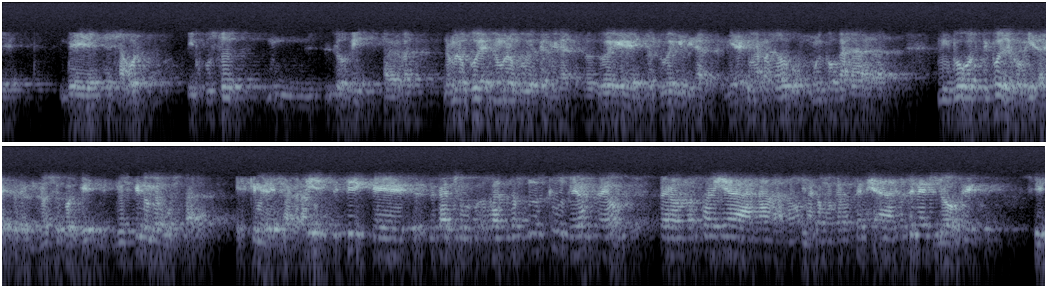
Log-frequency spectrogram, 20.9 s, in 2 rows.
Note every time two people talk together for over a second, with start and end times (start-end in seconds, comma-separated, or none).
none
